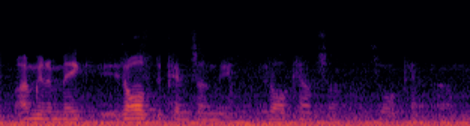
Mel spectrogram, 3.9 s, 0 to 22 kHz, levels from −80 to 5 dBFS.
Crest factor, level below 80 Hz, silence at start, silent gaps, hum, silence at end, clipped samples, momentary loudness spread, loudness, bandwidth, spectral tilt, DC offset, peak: 18 dB; -42 dBFS; 0 s; none; none; 0 s; under 0.1%; 7 LU; -37 LUFS; 8.4 kHz; -8.5 dB/octave; 1%; -16 dBFS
